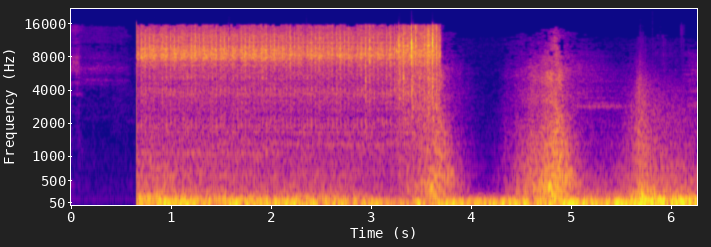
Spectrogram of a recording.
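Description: Intro sound design: after a moment of silence a loud low rumble with a hiss over it starts suddenly, the hiss cuts out a little before four seconds in, and two whooshes sweep through near the end.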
